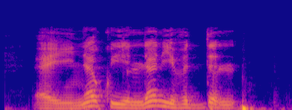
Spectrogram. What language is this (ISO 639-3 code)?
kab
